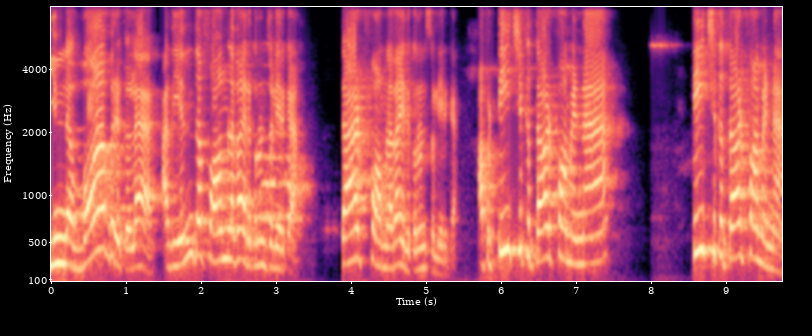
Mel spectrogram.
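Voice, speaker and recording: A woman's voice: high-pitched, pushed and bright, a little hiss or hum. A woman teacher with a Tamil accent giving a classroom grammar lesson, quizzing students and repeating key terms, answering her own questions. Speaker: English teacher.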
